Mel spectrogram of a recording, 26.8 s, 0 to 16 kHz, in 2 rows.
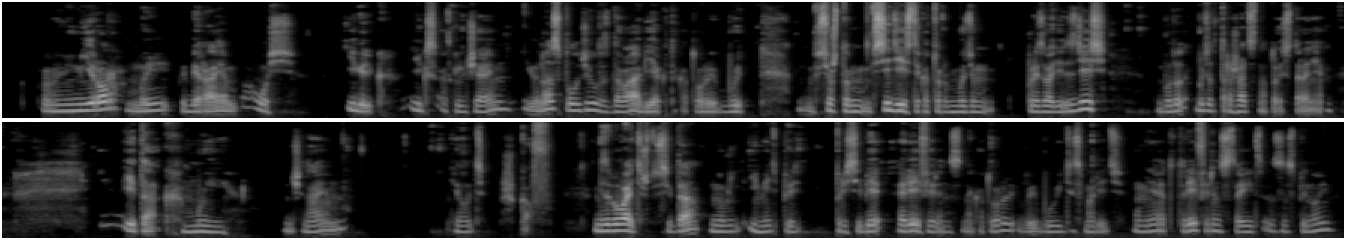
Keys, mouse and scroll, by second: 2.6 click, 4.4 click, 4.9-8.1 middle drag, 8.1 click, 8.6-9.0 shift+middle drag, 9.0 Tab, 10.2 g, 13.3-16.6 middle drag, 16.6 s, 18.1-19.8 middle drag, 19.8 g, 21.4 middle click, 22.0 scroll down 2, 22.2 KP_7, 23.6-24.6 scroll up 2, 24.6 g.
